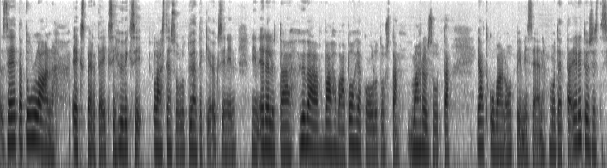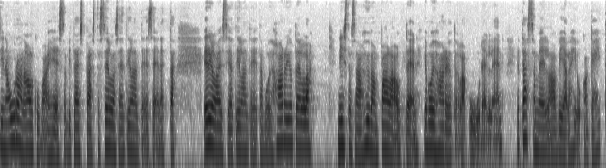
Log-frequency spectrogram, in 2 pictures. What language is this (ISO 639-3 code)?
fin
